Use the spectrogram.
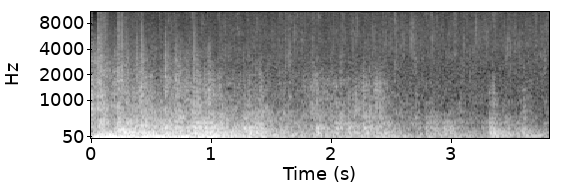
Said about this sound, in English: Well, imagine you've been driving for 2 hours through a blinding downpour.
